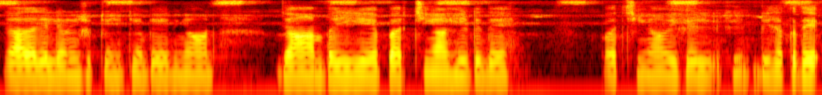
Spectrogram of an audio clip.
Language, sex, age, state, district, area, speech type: Dogri, female, 18-30, Jammu and Kashmir, Reasi, rural, spontaneous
